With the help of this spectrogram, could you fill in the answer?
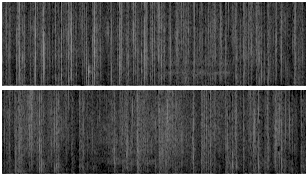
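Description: A long, hollow, ribbed yellow corrugated plastic tube is held across the chest while hands squeeze and rub along its flexible ribs. The result is a dense, rapid run of crisp clicks and crackles over a low rumble, staying fairly steady and quiet, easing slightly after the first second.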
